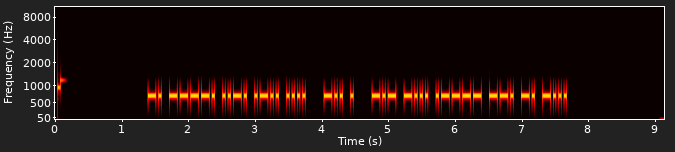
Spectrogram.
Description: Morse code, heard as a keyed tone, about 30 wpm, 700 Hz. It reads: N9FLH DE KB1GNB
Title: USA Callsign DE Callsign 30wpm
